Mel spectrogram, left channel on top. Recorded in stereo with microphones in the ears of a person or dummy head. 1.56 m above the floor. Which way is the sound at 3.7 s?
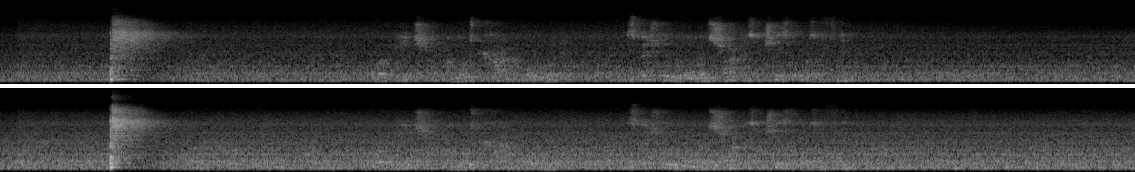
15° left (ahead or behind).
